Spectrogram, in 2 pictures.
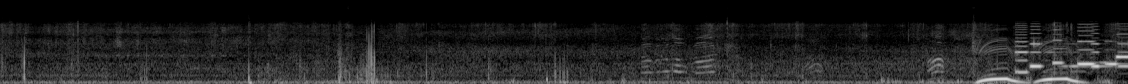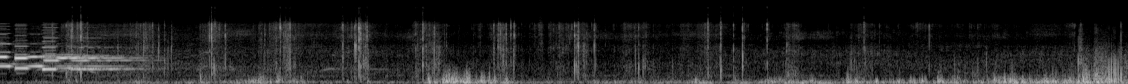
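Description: Dry burnt grass crunches underfoot.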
